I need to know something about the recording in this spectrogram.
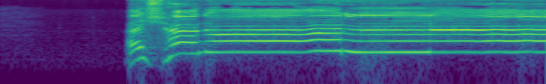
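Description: A man's voice chants a long, steady call through loudspeakers outdoors.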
